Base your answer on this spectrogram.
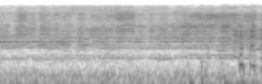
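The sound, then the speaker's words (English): Busy street noise in Tampa with people honking car horns after their team won, a dense, continuous wash of traffic and tooting that swells louder near the end, with faint voices mixed in. “Just people honking their horns once they won.”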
